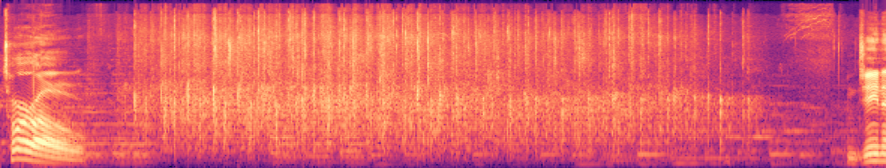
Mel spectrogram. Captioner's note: applause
